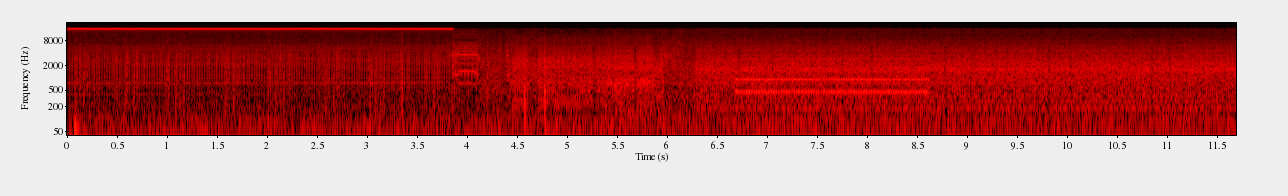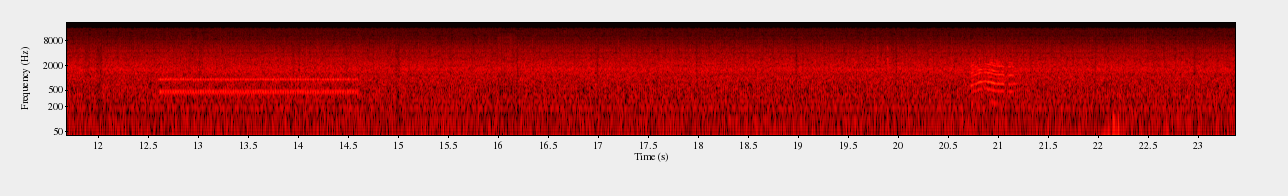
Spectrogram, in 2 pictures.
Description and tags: Cell Phone Outgoing Call EMP
The EMP of a cell phone making an outgoing call. Indoor. Recorded on Zoom H2 with contact mic.
call, cell, electronic, emp, field-recording, going, magnetic, out, outgoing, phone, pulse, ringing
